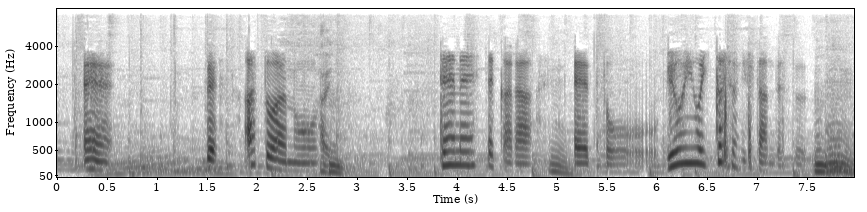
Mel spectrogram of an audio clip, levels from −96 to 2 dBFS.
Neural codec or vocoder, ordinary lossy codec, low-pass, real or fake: vocoder, 44.1 kHz, 128 mel bands every 512 samples, BigVGAN v2; none; 7.2 kHz; fake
